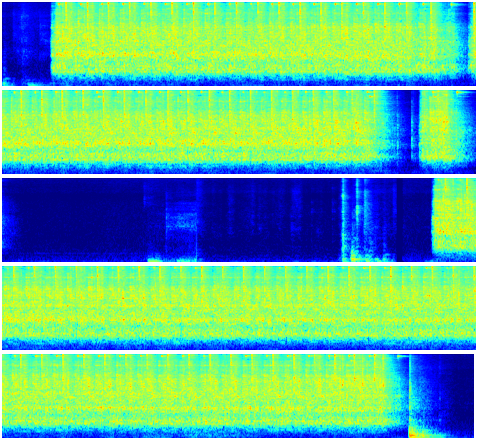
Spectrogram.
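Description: An Easymaxx handheld sewing machine runs in two long bursts of loud, fast mechanical rattling, separated by a quiet pause with a few small clicks and handling noises.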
